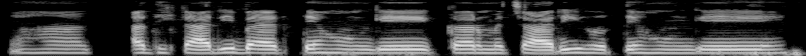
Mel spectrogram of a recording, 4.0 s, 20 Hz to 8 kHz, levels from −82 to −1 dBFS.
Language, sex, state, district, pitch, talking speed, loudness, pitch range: Hindi, female, Chhattisgarh, Sarguja, 190 Hz, 105 wpm, -16 LUFS, 190-200 Hz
